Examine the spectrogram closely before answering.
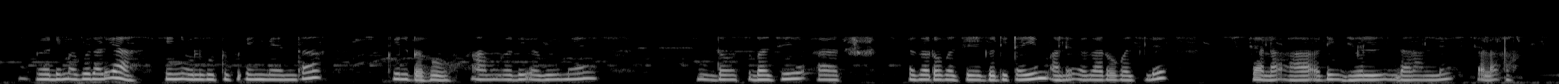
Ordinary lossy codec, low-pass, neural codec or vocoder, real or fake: none; 3.6 kHz; none; real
